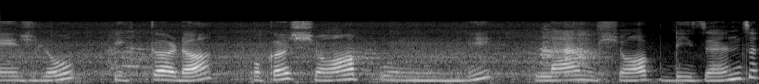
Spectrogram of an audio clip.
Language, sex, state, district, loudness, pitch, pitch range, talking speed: Telugu, female, Andhra Pradesh, Sri Satya Sai, -19 LUFS, 190 Hz, 180-210 Hz, 80 wpm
